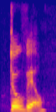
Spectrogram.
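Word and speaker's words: Deauville: watch some races there how do you say the other one do V doville doville because correct all right I got the French in my mouth there we go uh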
